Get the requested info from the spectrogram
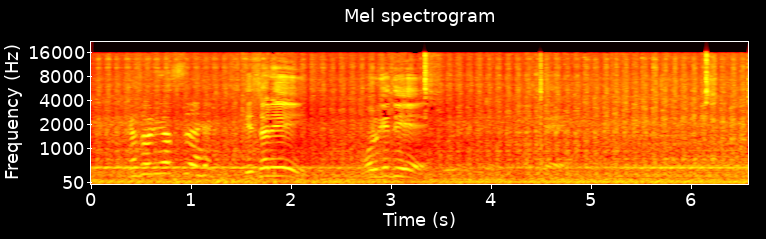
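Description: Trawler's engine running steadily under way: a constant low drone with a steady hum over it, with a few short bits of voice.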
